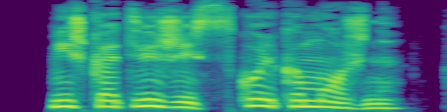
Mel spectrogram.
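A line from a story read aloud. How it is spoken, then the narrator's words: Gloomy muttering through teeth. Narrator (Russian): хмуро процедил Закатов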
